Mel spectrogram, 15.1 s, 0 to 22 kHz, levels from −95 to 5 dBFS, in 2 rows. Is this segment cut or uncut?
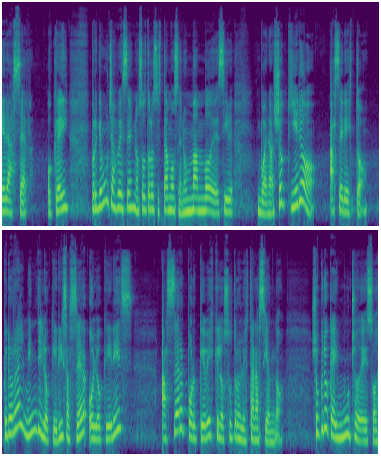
uncut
